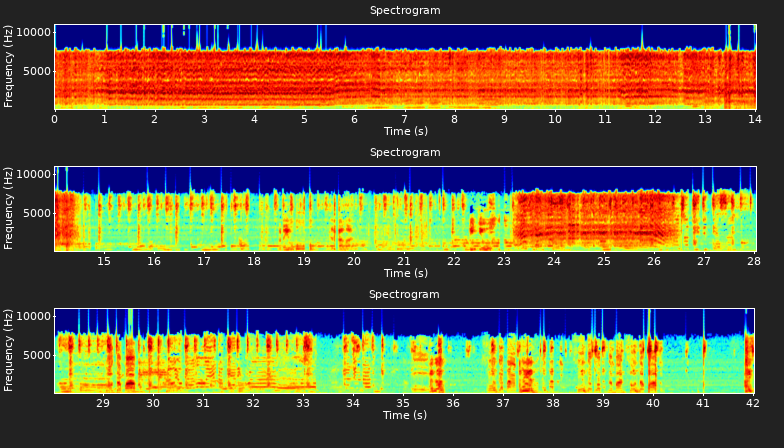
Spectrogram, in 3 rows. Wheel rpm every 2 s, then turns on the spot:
230, 210, 210, 230, 240, 230, 230, 100, 0, 0, 0, 20, 200, 70, 0, 0, 0, 0, 0, 0, 0.
none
